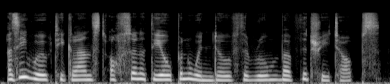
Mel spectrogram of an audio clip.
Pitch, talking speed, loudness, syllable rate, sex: 215 Hz, 260 wpm, -16 LUFS, 6.6 syllables/s, female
